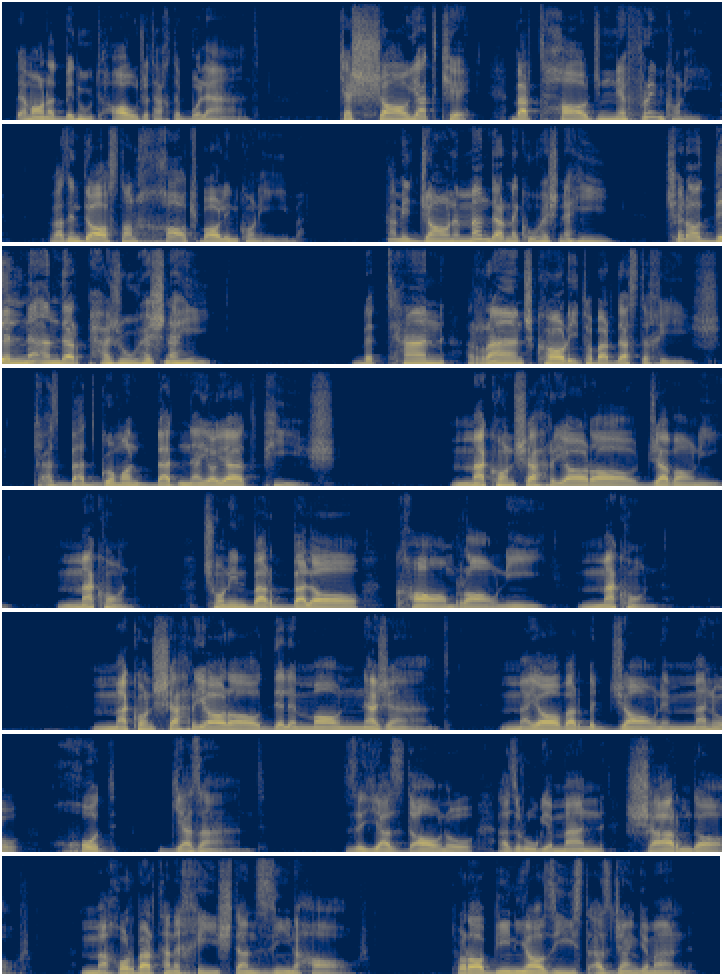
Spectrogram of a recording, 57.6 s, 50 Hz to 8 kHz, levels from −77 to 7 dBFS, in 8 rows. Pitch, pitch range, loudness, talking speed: 130 Hz, 105-155 Hz, -21 LUFS, 90 wpm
